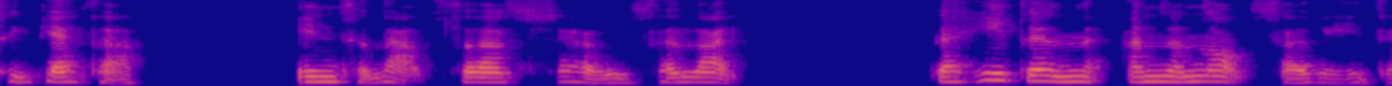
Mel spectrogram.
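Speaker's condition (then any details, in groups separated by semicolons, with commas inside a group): Muscular dystrophy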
